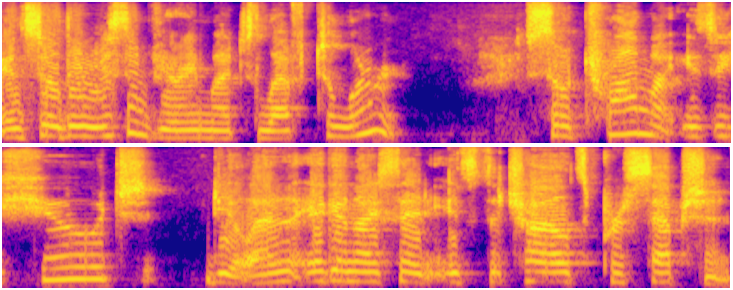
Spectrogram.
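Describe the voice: This woman has a fairly high pitch, ordinary pitch variation and a slightly husky edge, and she talks at a fairly slow pace.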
